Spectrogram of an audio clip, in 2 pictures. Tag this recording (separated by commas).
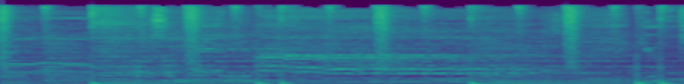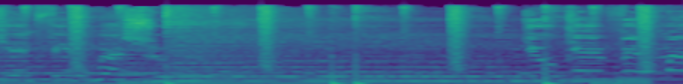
Music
